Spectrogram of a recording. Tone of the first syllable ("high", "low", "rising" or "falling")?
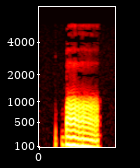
falling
